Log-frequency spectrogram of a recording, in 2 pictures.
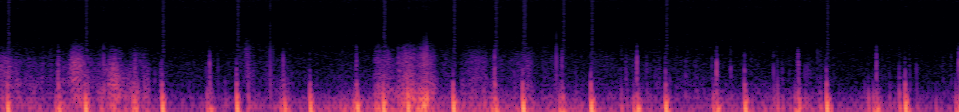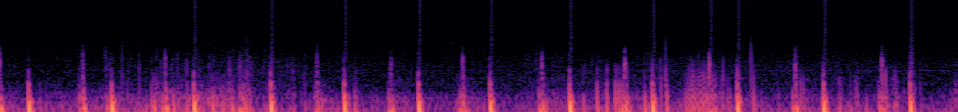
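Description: Steady, soft low thumps in pairs, repeating regularly over a faint hum; a calm heartbeat heard up close.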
